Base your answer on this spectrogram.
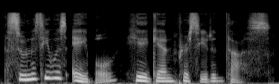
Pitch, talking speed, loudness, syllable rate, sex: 170 Hz, 215 wpm, -20 LUFS, 5.5 syllables/s, female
